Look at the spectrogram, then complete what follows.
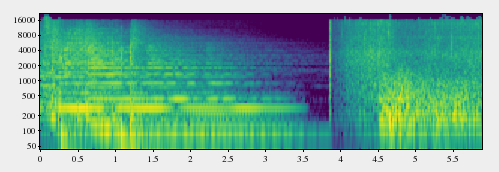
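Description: A deep rolling rumble of thunder fades out, then after a brief click steady heavy rain comes in, a dense hiss of downpour with no voices.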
